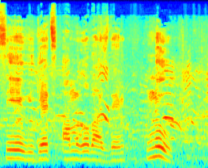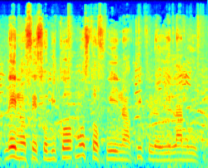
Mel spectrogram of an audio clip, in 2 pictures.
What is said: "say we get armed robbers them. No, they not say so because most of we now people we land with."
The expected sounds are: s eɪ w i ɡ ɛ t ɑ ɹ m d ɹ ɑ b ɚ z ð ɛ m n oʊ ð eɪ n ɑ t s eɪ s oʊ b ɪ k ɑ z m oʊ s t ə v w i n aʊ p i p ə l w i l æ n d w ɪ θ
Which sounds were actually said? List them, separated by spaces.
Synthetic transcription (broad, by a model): s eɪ w i ɡ ɛ t ɑ m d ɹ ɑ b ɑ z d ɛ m n oʊ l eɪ n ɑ s eɪ s oʊ b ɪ k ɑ m oʊ s t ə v w i n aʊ p i p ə l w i l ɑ n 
